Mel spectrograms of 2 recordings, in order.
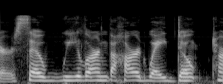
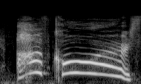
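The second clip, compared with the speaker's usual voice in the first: put-on very high, shrill squealing cry; 5 dB louder than usual. Retelling how a little boy answered as they left the building: retelling a boy's scream. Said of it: "like at the top of his lungs".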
